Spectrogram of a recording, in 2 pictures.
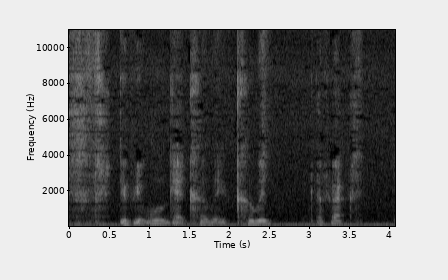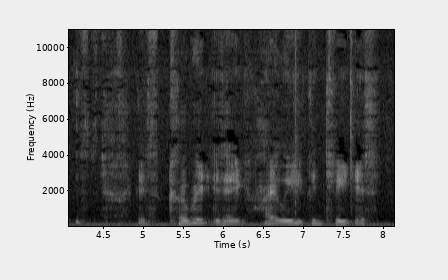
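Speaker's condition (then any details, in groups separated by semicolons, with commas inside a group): Cerebral palsy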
